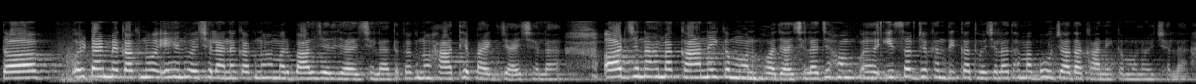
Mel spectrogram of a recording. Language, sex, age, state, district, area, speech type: Maithili, female, 18-30, Bihar, Madhubani, rural, spontaneous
